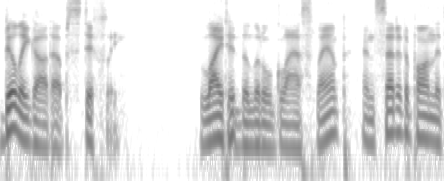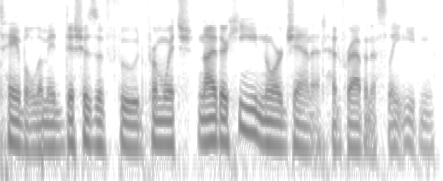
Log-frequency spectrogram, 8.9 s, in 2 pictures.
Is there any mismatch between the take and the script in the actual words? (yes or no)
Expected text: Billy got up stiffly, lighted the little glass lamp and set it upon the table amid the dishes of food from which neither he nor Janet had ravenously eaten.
yes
